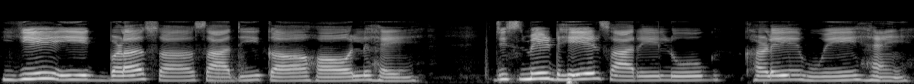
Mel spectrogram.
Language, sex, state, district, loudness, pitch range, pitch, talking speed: Hindi, female, Uttar Pradesh, Lucknow, -16 LUFS, 185-215 Hz, 200 Hz, 100 wpm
